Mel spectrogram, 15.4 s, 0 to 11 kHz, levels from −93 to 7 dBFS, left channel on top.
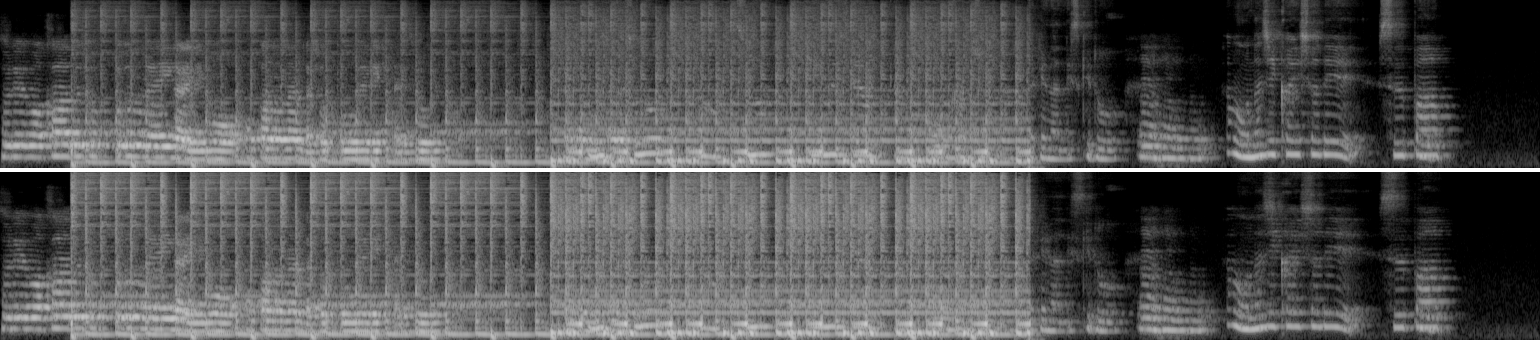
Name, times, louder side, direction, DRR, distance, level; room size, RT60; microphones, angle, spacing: voice 1, 0.0-4.5 5.6-6.3 9.3-9.6 11.4-12.1 14.2-14.4, left 1 dB, 5° left, -2 dB, 7.7 m, -24 dB
sound 1, 0.7-10.3, right 5 dB, 80° right, 0.7 m, -23 dB
voice 2, 5.9-7.8 8.1-11.2 12.3-14.4, left 1 dB, 60° left, 4 dB, 2.3 m, -30 dB
25.5 x 13.5 x 3.5 m, 0.42 s
head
